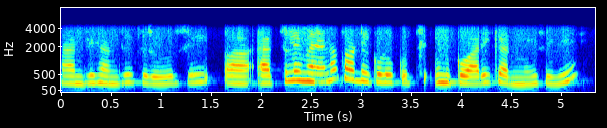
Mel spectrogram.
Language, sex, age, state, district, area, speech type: Punjabi, female, 18-30, Punjab, Firozpur, rural, conversation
